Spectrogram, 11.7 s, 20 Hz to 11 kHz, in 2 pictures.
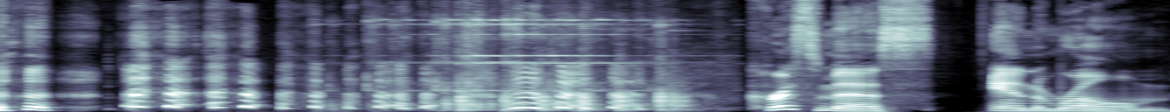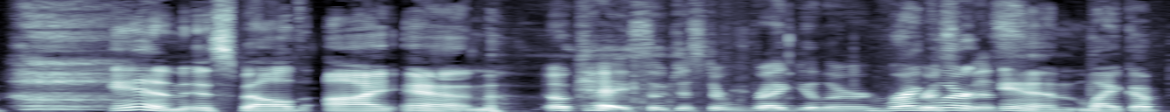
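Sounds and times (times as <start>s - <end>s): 
speech: 0.0s - 1.1s, 3.8s - 11.6s
laughter: 0.0s - 3.3s
little Christmas bell ringing: 1.6s - 3.6s.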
